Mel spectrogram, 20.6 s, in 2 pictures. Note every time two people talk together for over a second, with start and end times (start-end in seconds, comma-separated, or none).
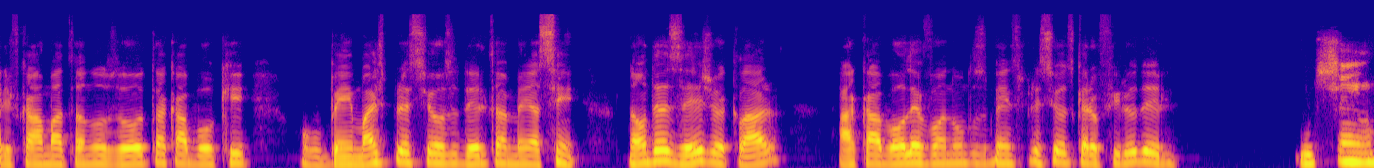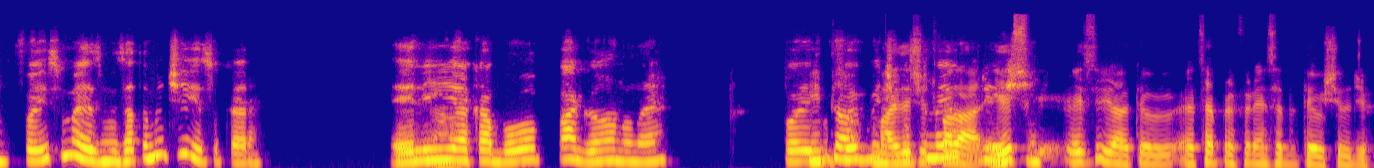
16.4-18.1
